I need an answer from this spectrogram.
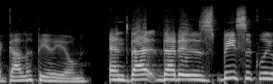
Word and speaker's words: Galathilion: And this one is named Galathilion. That's correct. Yeah. I had to read all the syllables. And yeah, Galathilion.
